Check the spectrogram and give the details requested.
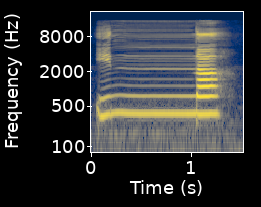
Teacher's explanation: nun bertanda tasydid dan cara membacanya dengan dengung serta ditahan 3 harokat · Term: gunnah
